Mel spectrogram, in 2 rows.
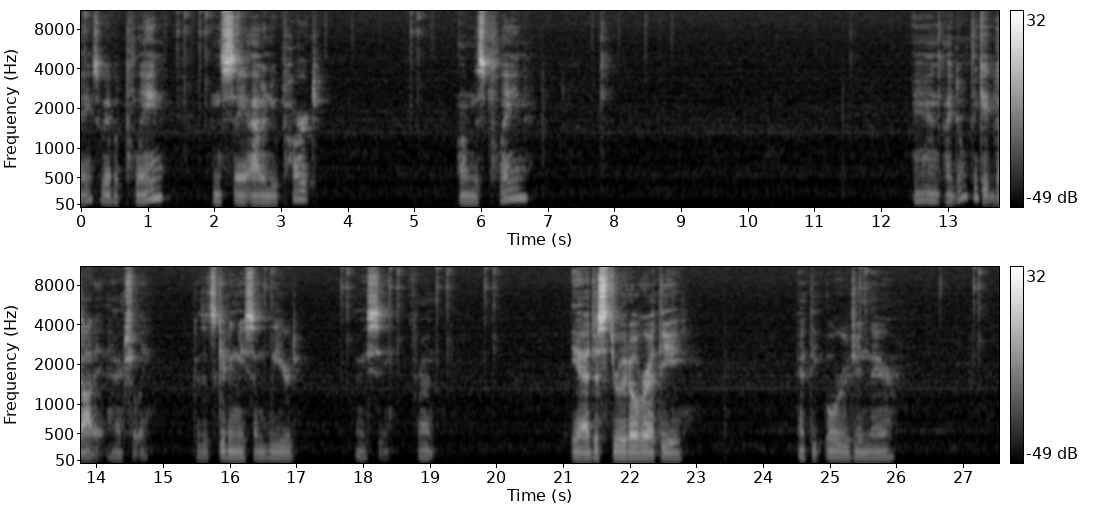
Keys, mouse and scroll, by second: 1.4 click, 1.7 click, 2.2 click, 4.9 click, 6.0 middle click, 7.1 scroll up 1, 7.4 scroll down 1, 7.7-11.3 middle drag, 11.5 scroll up 1, 11.7-12.3 scroll down 2, 12.3 scroll up 1, 12.8 middle click, 14.2 scroll up 1, 16.4 click, 17.6 click, 18.4 click, 19.0 click, 19.7 click, 23.0-23.7 scroll down 2, 23.9 scroll up 1, 24.4 scroll down 2, 25.4 click, 27.1 click.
